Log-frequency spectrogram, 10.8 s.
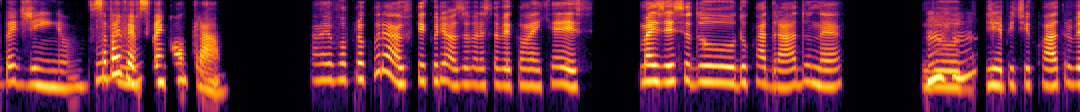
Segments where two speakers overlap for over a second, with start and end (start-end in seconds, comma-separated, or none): none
